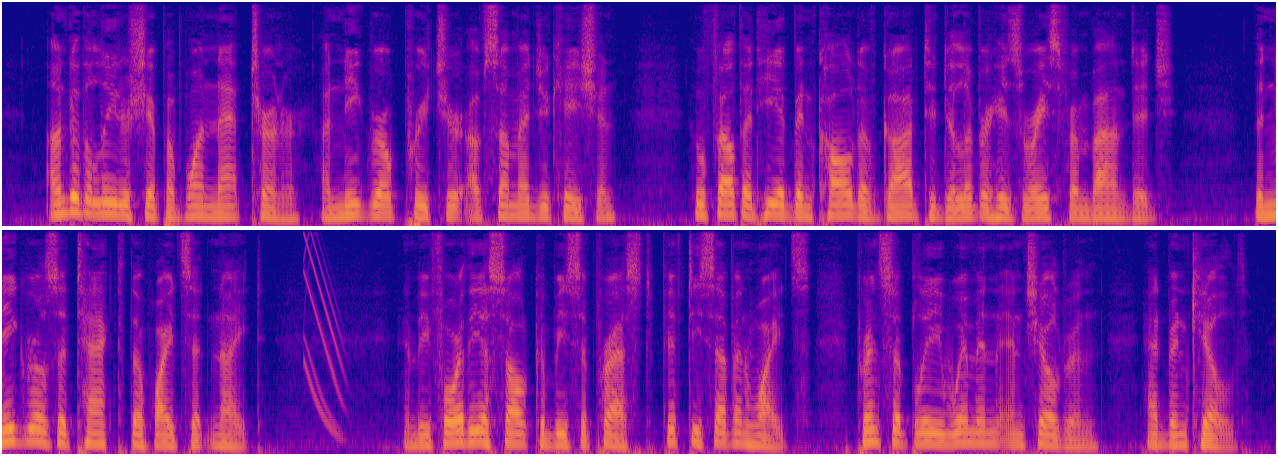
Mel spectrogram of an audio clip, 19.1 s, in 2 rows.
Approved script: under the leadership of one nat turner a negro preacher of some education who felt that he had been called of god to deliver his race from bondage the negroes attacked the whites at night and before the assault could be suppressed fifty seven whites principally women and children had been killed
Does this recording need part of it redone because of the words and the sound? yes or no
yes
